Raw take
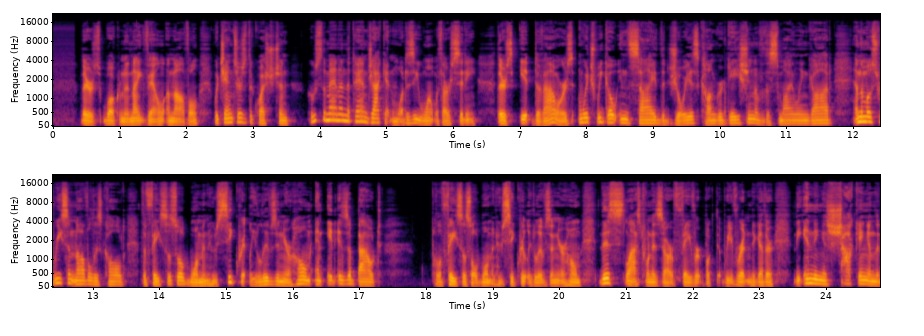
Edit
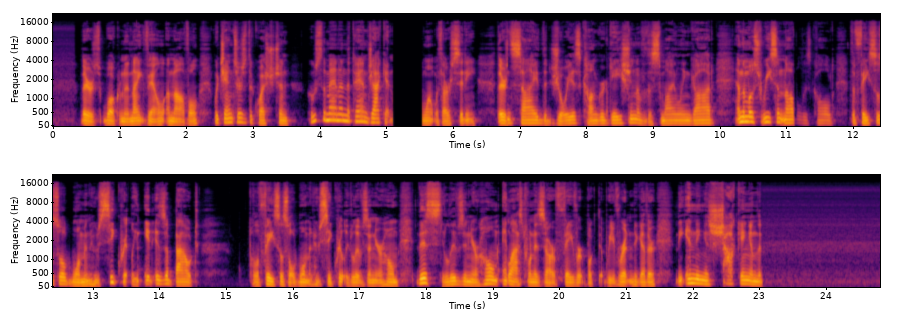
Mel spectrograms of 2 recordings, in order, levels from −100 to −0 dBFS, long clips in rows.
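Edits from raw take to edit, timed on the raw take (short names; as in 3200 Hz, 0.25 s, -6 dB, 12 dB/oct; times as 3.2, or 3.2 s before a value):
5.09–5.53 mute
6.81–8.58 cut
12.88–14.06 fade in
15.43–16.4 move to 20.98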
